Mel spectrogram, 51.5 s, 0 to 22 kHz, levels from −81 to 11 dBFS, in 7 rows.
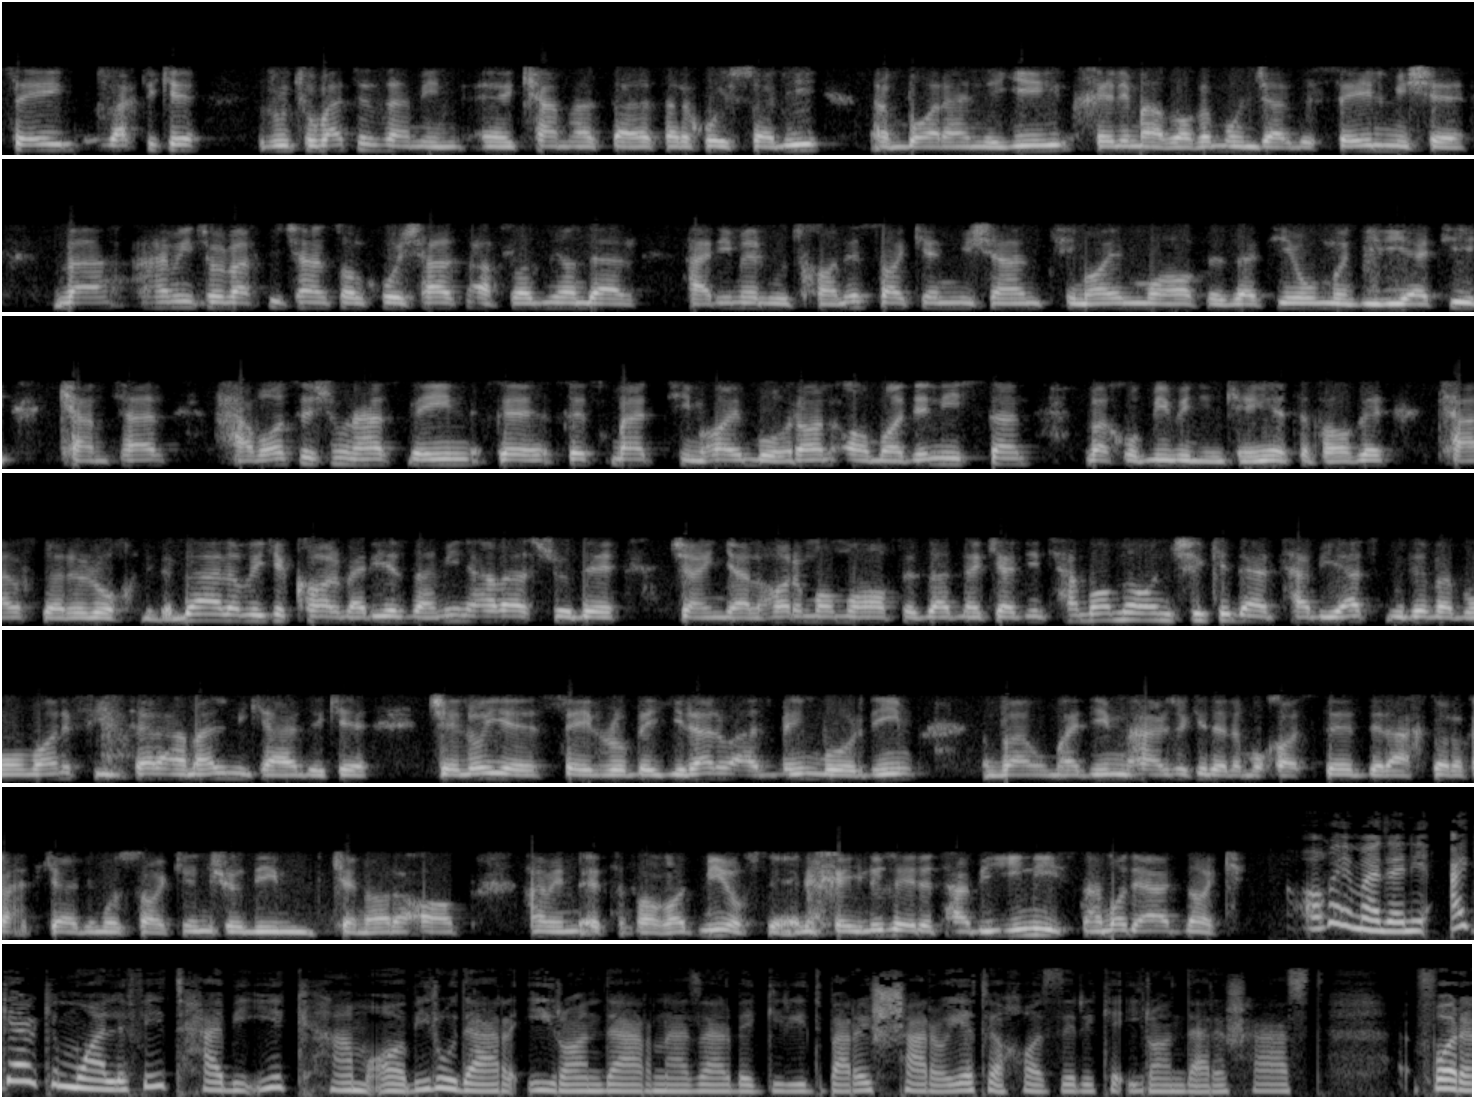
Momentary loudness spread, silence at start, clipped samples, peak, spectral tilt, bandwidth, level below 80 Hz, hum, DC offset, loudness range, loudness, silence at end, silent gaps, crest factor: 6 LU; 0.05 s; under 0.1%; -4 dBFS; -6 dB/octave; 11 kHz; -66 dBFS; none; under 0.1%; 2 LU; -21 LUFS; 0 s; none; 16 dB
